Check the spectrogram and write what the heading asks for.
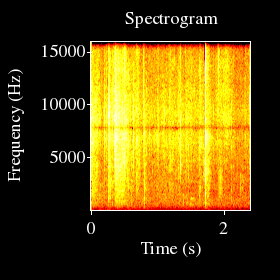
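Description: A mini pig mouthing and chewing a treat from a hand: a few irregular wet clicks and crackles, the sharpest a little before the end.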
